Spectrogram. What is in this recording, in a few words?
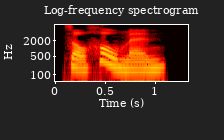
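"走后门", Mandarin Chinese; hsk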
